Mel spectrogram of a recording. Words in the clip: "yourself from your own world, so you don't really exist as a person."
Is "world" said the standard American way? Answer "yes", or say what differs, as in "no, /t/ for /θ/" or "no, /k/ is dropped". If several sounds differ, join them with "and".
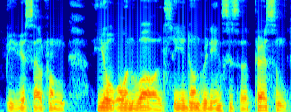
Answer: yes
